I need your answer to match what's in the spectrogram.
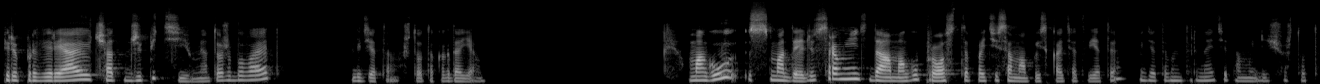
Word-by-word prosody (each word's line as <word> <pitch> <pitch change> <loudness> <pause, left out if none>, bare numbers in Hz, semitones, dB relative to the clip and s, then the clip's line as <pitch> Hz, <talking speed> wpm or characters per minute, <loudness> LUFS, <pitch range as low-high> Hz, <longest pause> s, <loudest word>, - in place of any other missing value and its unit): перепроверяю 185 +2 +3
ChatGPT, 190 - -2
у - - -14
мя 140 +1 -9
тоже 180 +5 -4
бывает 205 +6 -2 0.7
где-то, 160 -2 -8
что-то, - - -11
когда 150 -1 -8
я 145 +1 -9 2.1
Могу 195 - +4
с 215 - +4
моделью 185 -3 +1
сравнить, 250 +2 +3
да. 180 -5 +6
Могу 160 +7 0
просто 170 -4 0
пойти 170 0 -5
сама 155 -5 -1
поискать 145 0 -8
ответы 145 - -10 0.2
где-то 180 -3 -10
в 180 - -9
интернете 180 +2 -11
там 155 -1 -12
или 155 +2 -13
еще 165 +4 -12
что-то. 170 -2 -18
175 Hz, 125 wpm, -29 LUFS, 160-195 Hz, 2.1 s, да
